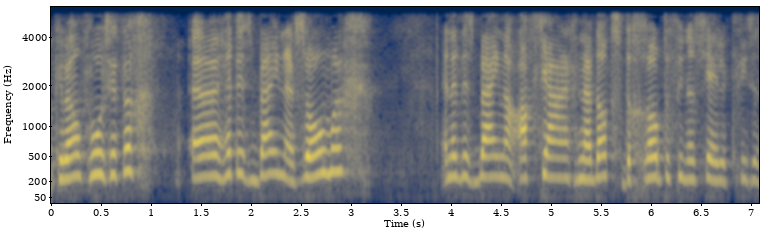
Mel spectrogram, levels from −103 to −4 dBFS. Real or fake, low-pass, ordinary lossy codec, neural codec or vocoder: fake; 5.4 kHz; none; codec, 16 kHz, 2 kbps, FunCodec, trained on LibriTTS, 25 frames a second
